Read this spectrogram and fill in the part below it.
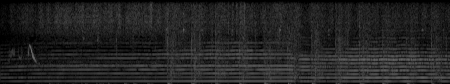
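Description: A horse gallops with rhythmic hoofbeats.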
